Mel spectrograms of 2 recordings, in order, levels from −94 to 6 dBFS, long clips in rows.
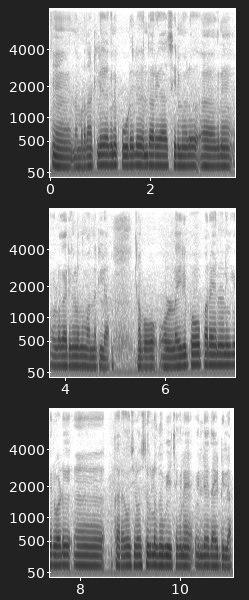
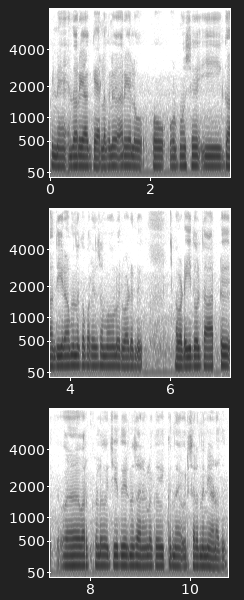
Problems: none marked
